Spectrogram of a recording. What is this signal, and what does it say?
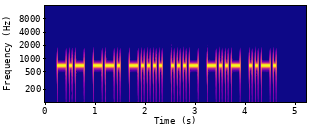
Morse code, heard as a keyed tone, about 20 wpm, 700 Hz. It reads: KG6VXF
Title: USA Call Signs Repeated 2x 20wpm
